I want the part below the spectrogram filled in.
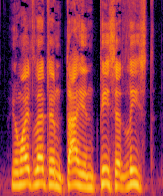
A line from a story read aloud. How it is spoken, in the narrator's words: she shouted at the crowd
